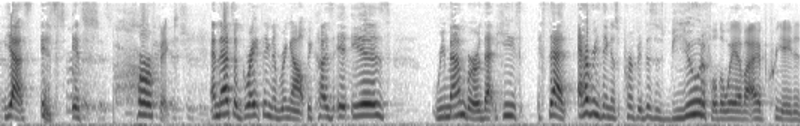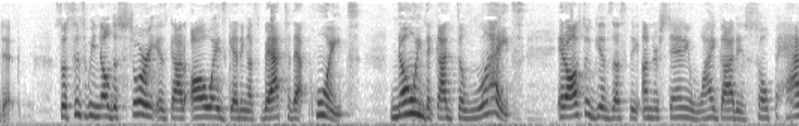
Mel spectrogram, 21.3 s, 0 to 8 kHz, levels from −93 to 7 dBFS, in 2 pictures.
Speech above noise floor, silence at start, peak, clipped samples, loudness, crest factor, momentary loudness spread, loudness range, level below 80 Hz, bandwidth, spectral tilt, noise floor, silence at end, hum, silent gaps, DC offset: 31 dB; 0 s; -6 dBFS; under 0.1%; -23 LUFS; 16 dB; 14 LU; 4 LU; -56 dBFS; 7.6 kHz; -6 dB/octave; -53 dBFS; 0 s; none; none; under 0.1%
